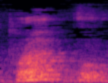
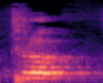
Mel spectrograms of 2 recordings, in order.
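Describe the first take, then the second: First: It is said in three syllables, to-ra-ku. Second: It is said in two syllables, teu-reok. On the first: The speaker calls it wrong. "이거를 돌았고. 이렇게 발음해요" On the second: The speaker calls it right. "트럭인데"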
